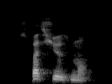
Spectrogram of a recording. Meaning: spaciously
- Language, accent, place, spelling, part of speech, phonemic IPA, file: French, France, Lyon, spacieusement, adverb, /spa.sjøz.mɑ̃/, LL-Q150 (fra)-spacieusement.wav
